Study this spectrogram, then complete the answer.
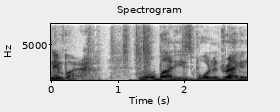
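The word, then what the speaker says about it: Dragan: nobody is born a dragon not even myself born with a surname dragon pronounced reagan dragon dragon although it's an a n at the end not a no n it's d-r-a-g-a-n born my surname the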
